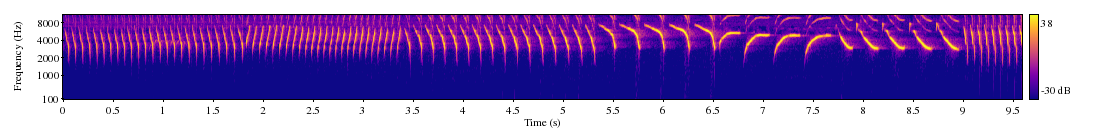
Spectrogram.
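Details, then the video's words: Canary delivering a ngerol (rolling) gacor song: long rapid trills at changing pitches, then crisp down-slurred whistles repeated about four per second, ending in another fast roll. "Kenari Ngerol Gacor"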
